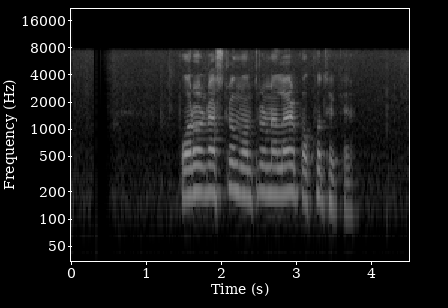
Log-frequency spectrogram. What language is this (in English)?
Bangla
